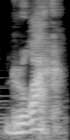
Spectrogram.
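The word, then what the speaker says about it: רוח: Esta palabra espíritu es una palabra hebrea que es la palabra ruach o ruach. La H se pronuncia como J ya.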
